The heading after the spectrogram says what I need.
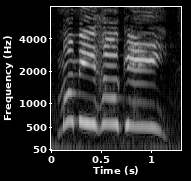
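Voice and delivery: put-on very high, loud, slow toddler wail; screaming baby. A narrator's reading. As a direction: squeal like a baby wanting mummy. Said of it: "screamed the baby".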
